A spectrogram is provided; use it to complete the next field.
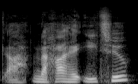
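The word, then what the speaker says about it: N'ha-a-itk: And they call it, I'm going to mangle the pronunciation, but it's like Nahahaitu, I think is the actual indigenous name for it.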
